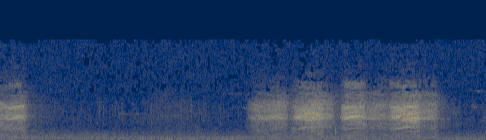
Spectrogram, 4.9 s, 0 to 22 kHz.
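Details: A single rasping jay screech, then a pause, then a rapid run of three or four grating bursts from Eurasian jays concealed among spruce branches in mid-September 2024.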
